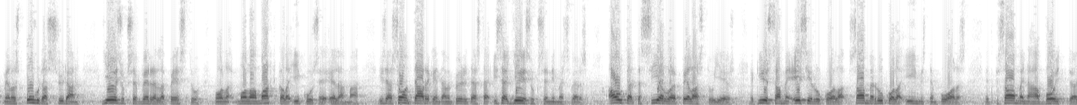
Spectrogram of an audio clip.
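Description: A man's voice: a little high, mellow, slight background noise. A man leading a fervent free prayer, calling out repeated invocations and sometimes speaking in tongues. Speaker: prayer leader.

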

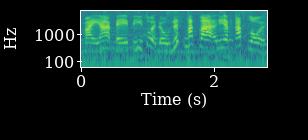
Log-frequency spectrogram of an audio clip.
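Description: A woman's voice: high voice, animated, quick pace. An actress playing a harsh young mother who berates an orphan boy, scolding sharply in a scripted web sitcom. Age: young adult. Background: background music.

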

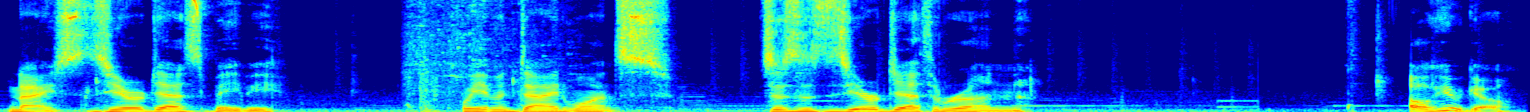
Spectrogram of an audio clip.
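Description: A man's voice: on the high side, measured pace, pauses often. A young man giving casual, exclamatory let's-play commentary as a gaming host. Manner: excitable, exclamatory. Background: game music.

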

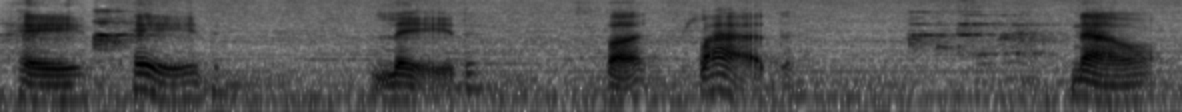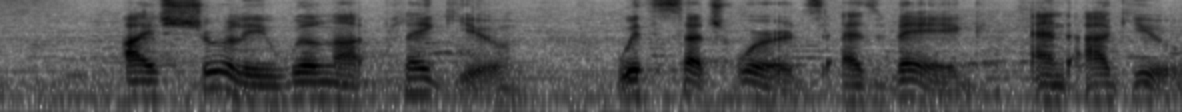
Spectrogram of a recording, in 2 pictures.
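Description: A man with an American accent, an English teacher reading a poem aloud slowly and deliberately, word by word. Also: on the low side, vocal fry. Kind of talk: slow careful poem reading.

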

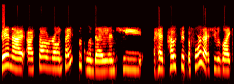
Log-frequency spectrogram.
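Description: On a tinny, dry phone line, a woman from a boutique shop shares how she came to faith, speaking casually and dropping "like" again and again. Her pitch is fairly high and her speed normal, with no room sound.

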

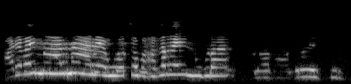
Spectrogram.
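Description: A woman streaming a mobile shooter game and chatting with teammates. She is excitable and keeps repeating her hellos. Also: very high voice, moderate pace, no room sound, narrow, tinny audio. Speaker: gaming streamer. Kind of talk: live game commentary with teammates.

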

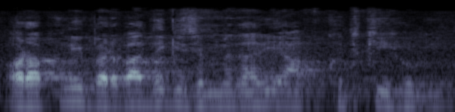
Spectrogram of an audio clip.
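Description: A man teaching chemistry to a class, loudly firing quick questions at the students and scolding them with teasing remarks. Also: mid-range voice, steady tone. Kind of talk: classroom lecture. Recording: echoey room with crowd noise.

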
